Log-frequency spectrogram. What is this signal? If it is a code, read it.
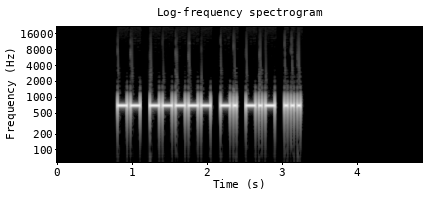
Morse code, heard as a keyed tone, about 28 wpm, 700 Hz. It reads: M0NKS
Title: DXCC-100 Call Signs - 5 Characters - 28wpm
